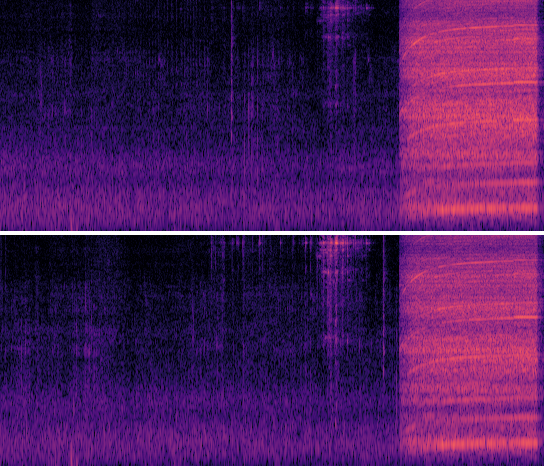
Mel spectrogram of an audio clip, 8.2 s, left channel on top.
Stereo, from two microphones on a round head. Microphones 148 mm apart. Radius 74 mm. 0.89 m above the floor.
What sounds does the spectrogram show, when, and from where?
3.2 s keys jangling: 55° right (ahead or behind), 1.0 m; by 5.6 s 35° right (ahead or behind), 1.1 m
6.0 s a blender: 15° left (ahead or behind), 1.0 m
